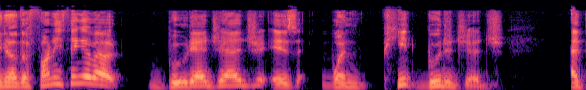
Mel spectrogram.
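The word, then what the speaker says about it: Buttigieg: and so i've just been pronouncing it that way pete boot edge edge even though i'm not running it together the way a normal person might do i'm glad that you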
